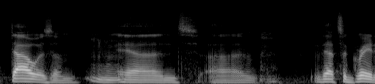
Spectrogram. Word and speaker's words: Taoism: the same is that correct it should be pronounced dosm and uh that's a great image because uh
